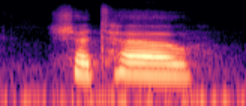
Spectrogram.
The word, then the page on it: chateau: American English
